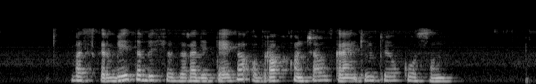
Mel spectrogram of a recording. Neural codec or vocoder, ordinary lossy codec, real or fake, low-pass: none; none; real; 5.4 kHz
